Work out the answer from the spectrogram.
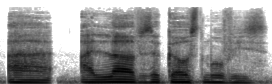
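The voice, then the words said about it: Put-on French accent. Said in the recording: “I guess I'll do this in a French accent.”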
